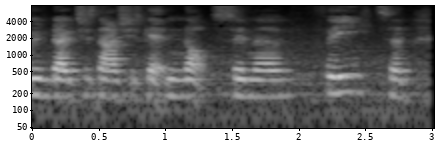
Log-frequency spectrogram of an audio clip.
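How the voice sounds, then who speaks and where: Light background noise sits behind the woman's speech. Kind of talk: casual vlog chat. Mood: cheerful, laughing. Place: kitchen. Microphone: camera far.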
